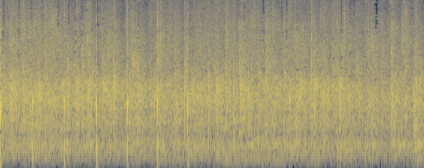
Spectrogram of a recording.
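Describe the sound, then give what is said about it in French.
An audience applauds Brigitte Barège, mayor of Montauban, steadily, a dense wash of many hands clapping, with a few sharp, louder claps standing out early on before the applause carries on evenly. “Étape applaudissement pour la maire de Montauban, s'il vous plaît.”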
